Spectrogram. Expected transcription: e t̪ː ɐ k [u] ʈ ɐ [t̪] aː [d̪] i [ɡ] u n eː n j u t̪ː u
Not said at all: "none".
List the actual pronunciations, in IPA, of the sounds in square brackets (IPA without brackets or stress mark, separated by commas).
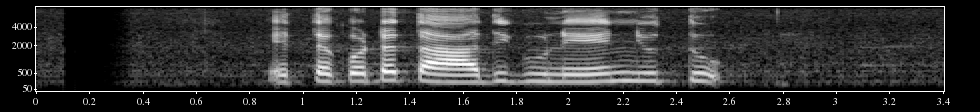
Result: o, t̪, d̪, ɡ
